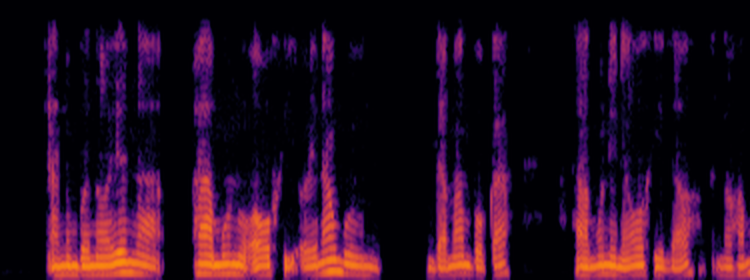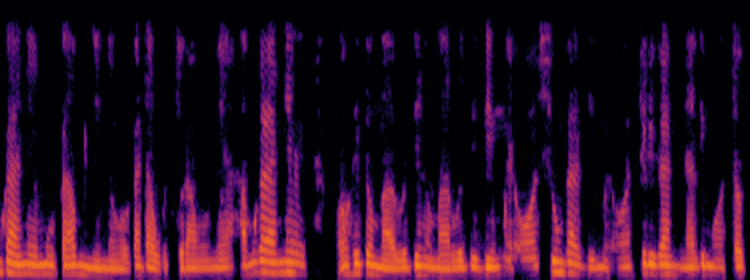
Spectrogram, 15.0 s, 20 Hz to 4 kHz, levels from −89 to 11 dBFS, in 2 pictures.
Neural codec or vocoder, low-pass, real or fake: none; 3.6 kHz; real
